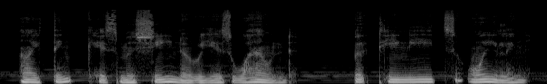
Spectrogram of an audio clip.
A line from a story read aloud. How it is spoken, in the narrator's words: replied Shaggy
